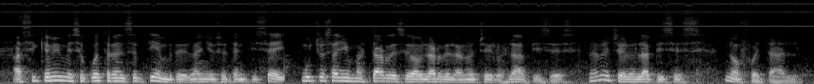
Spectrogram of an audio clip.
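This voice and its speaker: A man with a medium-pitched, dark, mellow tone talks at a fairly quick pace with hardly any pauses. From Argentina, La Plata. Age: 60s. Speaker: dictatorship survivor, former student activist, teacher. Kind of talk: testimony. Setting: pre-recorded audio played on radio.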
